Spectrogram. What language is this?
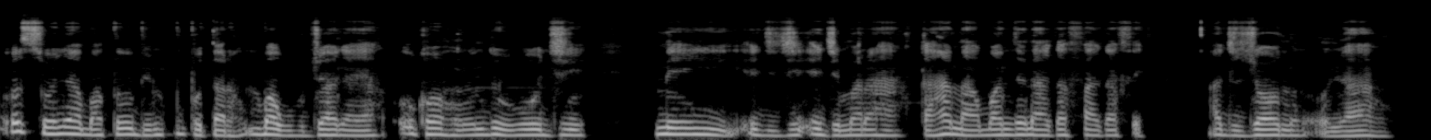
Igbo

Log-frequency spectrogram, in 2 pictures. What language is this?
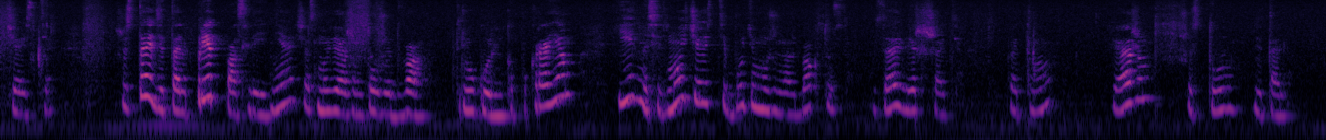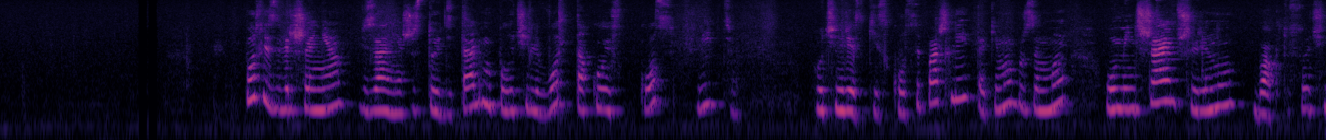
Russian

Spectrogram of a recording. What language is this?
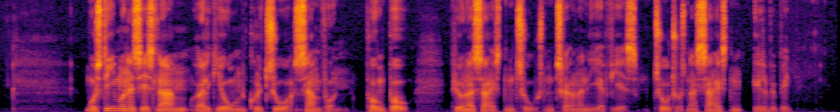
Danish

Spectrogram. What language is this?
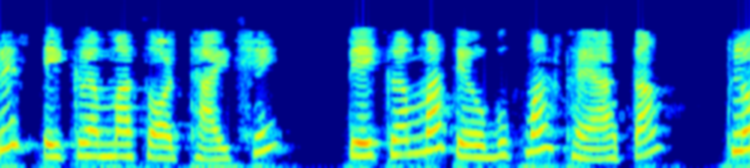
Gujarati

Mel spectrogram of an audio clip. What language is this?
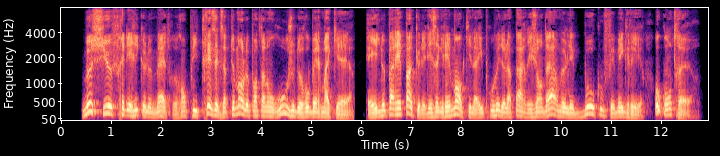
French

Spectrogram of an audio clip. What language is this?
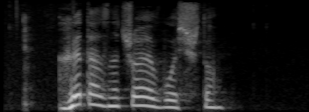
Belarusian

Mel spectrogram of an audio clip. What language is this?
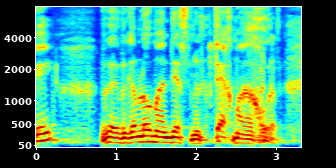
Hebrew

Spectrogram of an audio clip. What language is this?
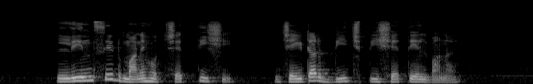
Bangla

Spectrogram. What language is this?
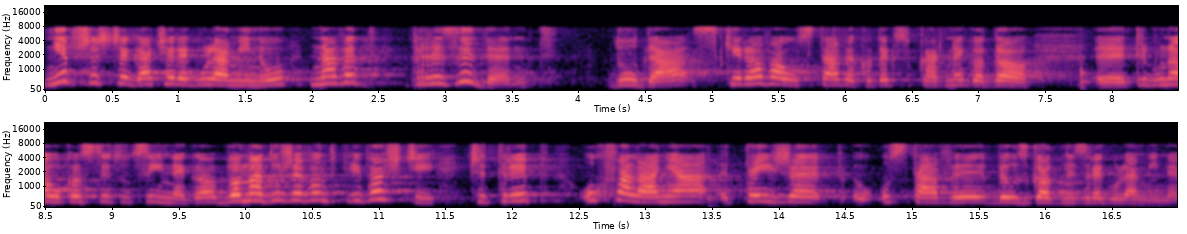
Polish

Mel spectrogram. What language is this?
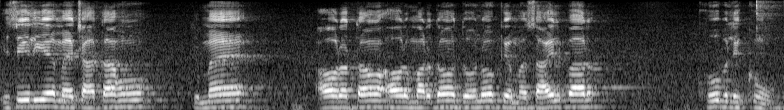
Urdu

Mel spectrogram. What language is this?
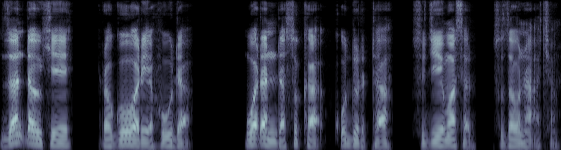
Hausa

